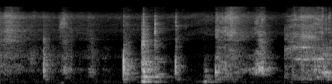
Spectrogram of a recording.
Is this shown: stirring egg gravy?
yes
